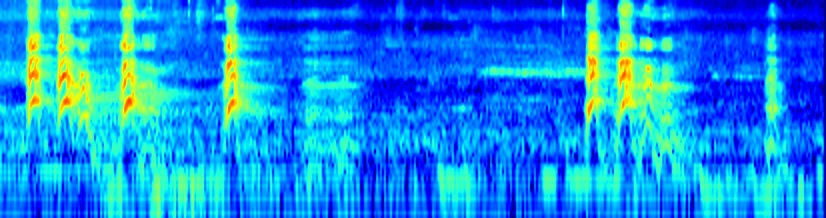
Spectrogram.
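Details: Nursing dog with puppies; four sharp, bright barks in quick succession open the recording, a quiet stretch follows, then another burst of two or three barks and a final faint yip.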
